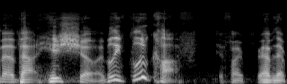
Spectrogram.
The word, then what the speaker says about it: Gloukhov: I believe Gloukhov, if I have that pronounced correctly, don't I, Michael?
